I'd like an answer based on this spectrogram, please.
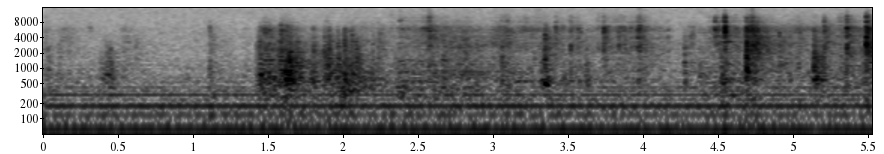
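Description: Paper and vinyl stencil backing sheets being handled and pulled, making irregular crinkling and rustling in two spells, over a steady low hum.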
